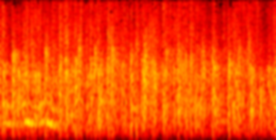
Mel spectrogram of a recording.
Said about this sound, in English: Let's give Jesus and one another a big round of applause in Jesus' name. Amen.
